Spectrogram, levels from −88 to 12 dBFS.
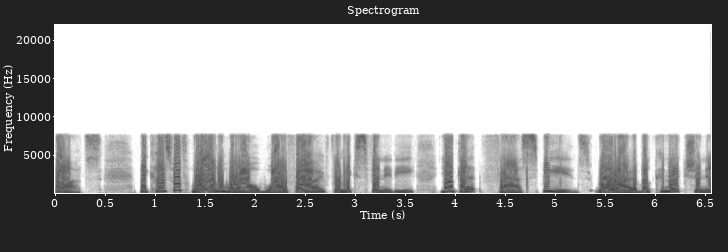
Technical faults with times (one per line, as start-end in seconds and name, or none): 0.00-6.56 integer overflow
1.41-1.44 loud pop
4.71-4.74 loud pop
